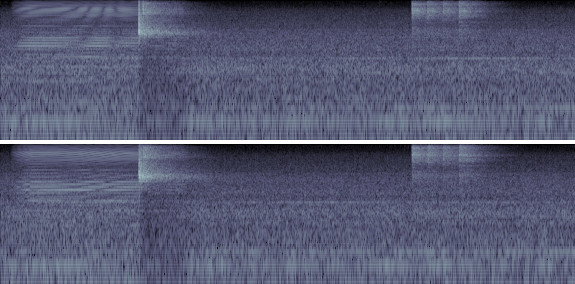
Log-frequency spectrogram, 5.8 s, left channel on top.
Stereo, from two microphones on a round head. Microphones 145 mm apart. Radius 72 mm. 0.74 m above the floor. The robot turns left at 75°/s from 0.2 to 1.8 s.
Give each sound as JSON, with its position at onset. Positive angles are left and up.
{"t": 1.4, "sound": "dripping", "side_deg": 50, "distance_m": 0.9}
{"t": 4.1, "sound": "scissors", "side_deg": 20, "distance_m": 1.1}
